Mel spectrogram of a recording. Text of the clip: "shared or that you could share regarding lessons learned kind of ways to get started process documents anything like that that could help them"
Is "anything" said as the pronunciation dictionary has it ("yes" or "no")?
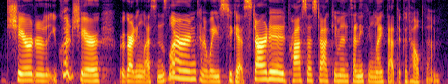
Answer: yes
